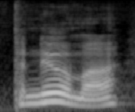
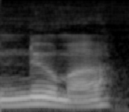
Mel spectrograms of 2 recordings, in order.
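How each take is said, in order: First: The initial P sound is pronounced. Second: The initial P sound is silent. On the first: The speaker calls it right. "but you pronounce the P sound anyway. But it's pneuma" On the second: The speaker calls it wrong. "some people say pneuma"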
